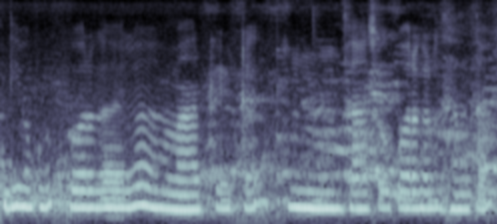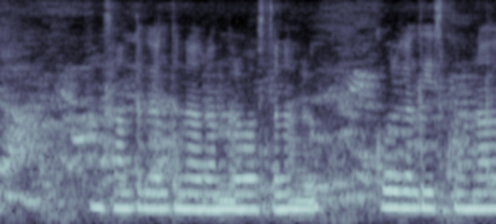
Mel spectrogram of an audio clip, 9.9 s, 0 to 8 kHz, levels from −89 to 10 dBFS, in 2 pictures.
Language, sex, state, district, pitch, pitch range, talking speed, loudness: Telugu, female, Andhra Pradesh, Krishna, 220 Hz, 210-230 Hz, 70 wpm, -13 LUFS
